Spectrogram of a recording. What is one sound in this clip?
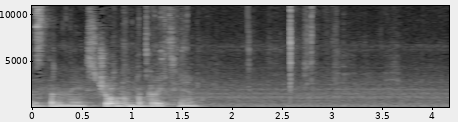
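A metal watch bracelet clicks softly as hands handle it.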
